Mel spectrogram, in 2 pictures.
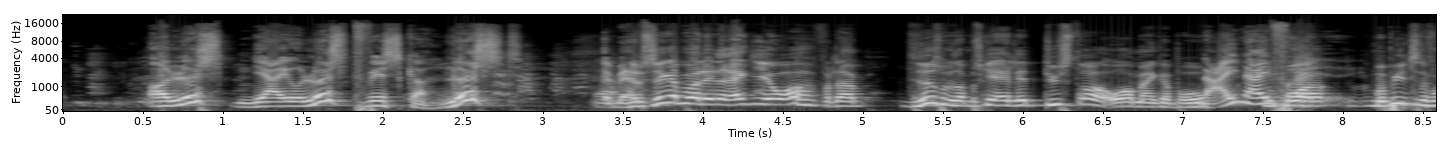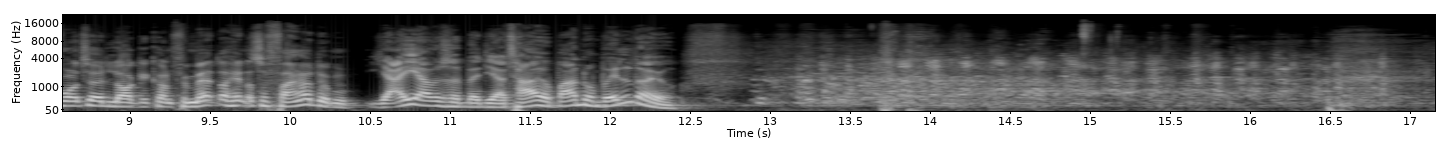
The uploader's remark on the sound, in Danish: LIVE fra 27b i Kolding. Optaget foran et mageløst levende publikum.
